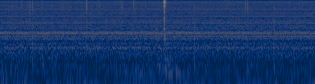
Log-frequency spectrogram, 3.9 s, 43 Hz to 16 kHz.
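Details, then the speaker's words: Nylon filament left in open air almost two months, extruded on a 3D printer: sharp pop through steady fan hiss, moisture boiling in the hotend, showing filament needs drying. "If it is big it needs drying. But also you can just listen to this popping sound."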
